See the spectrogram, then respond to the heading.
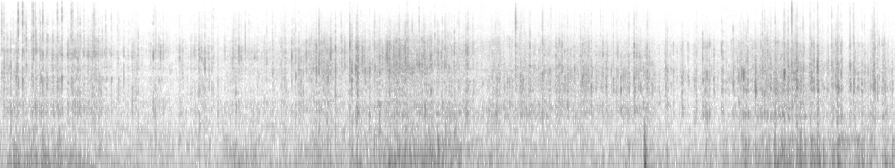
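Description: Long nails and fingertips scratch and rub the bristle pads of a pink-white silicone dishwashing glove. The result is a steady, dense crackle of fine, bright scratching over a soft low rumble, with a sharper tap standing out near the end.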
